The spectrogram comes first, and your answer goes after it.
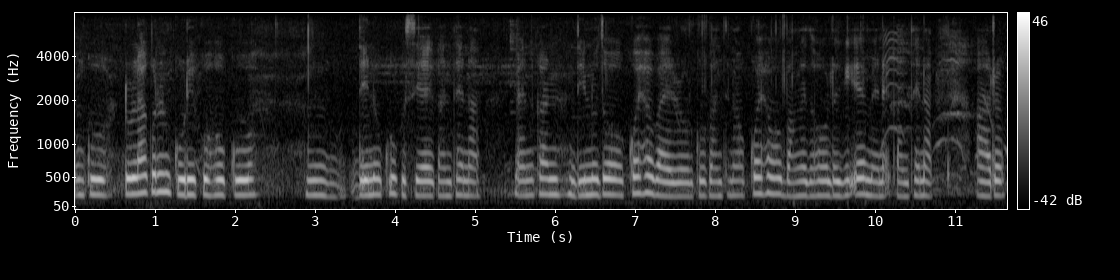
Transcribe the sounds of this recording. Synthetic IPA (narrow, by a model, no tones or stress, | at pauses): uŋkuʈulakɔɾɔnkuɾikɔɦɔku | d̪inukukusijajkant̪ʰɛna | mɛnkʰand̪inud̪ɔkɔjɦɔbajɾɔɾkukant̪ʰɛnakɔjɦɔbaŋɛd̪ɔɦɔləɡiʔɛmɛnɛ̰ʔkant̪ʰɛnaː | ɾɔ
